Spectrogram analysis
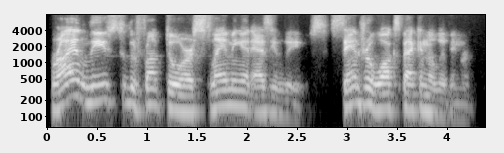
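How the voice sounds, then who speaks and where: A man's voice: medium pitch, animated, normal speed, a bit bright, low-quality recording. A man reading scripted stage directions as narrator at a table read.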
